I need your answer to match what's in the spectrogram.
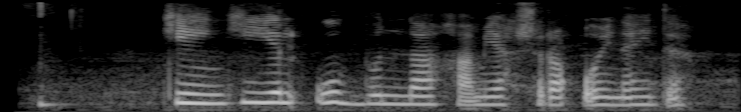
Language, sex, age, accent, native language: Uzbek, female, 18-24, Toshkent shahri, Uzbek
